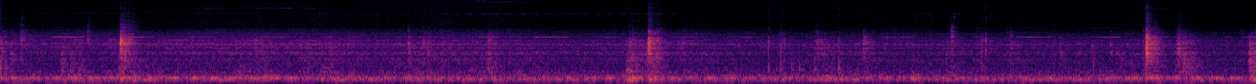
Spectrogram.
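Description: Kobelco hydraulic excavators' diesel engines running steadily as they dig, with three sharp metallic clanks of the digging gear about a second, six and a half and eleven and a half seconds in.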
